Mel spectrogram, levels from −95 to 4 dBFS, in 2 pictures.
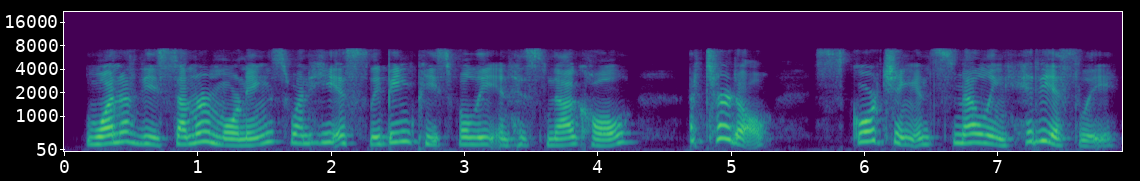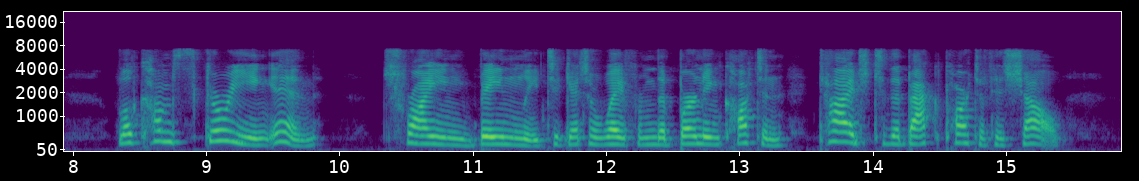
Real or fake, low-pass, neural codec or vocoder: fake; 7.2 kHz; codec, 16 kHz, 4.8 kbps, FACodec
